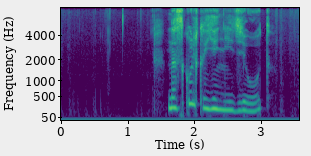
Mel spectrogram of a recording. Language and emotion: Russian, neutral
